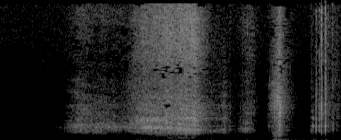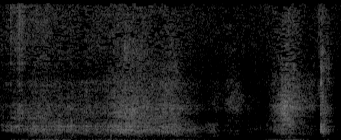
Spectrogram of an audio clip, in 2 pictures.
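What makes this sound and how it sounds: Long natural nails scratch across a textured canvas painting of a cellist under blue light, producing bright, dry scraping strokes with a rasping hiss. Two sharp scratches stand out near the middle between longer, softer rubbing passes.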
